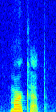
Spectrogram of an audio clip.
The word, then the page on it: markup: American English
